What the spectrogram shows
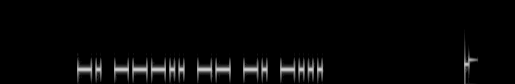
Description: Morse code, heard as a keyed tone, about 26 wpm, 700 Hz. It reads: N8MNB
